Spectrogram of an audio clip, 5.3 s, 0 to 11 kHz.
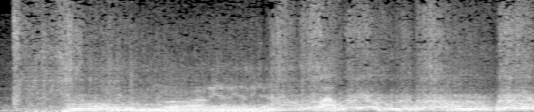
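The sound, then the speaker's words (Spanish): A 720-horsepower McLaren 720S sports car engine revs hard: a loud, sustained roar that holds steady, then climbs and dips through several rising and falling pitch sweeps as the throttle is blipped. “McLaren. McLaren 720S.”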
